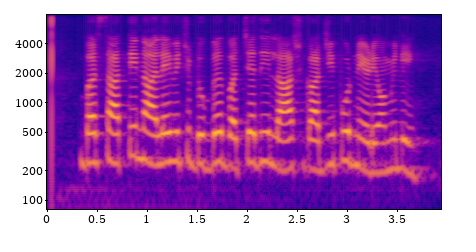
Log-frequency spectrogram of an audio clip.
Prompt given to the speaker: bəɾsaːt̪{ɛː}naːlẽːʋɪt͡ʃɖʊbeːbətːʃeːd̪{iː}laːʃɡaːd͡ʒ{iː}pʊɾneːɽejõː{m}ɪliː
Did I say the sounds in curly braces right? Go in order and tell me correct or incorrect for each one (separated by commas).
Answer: incorrect, correct, correct, correct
